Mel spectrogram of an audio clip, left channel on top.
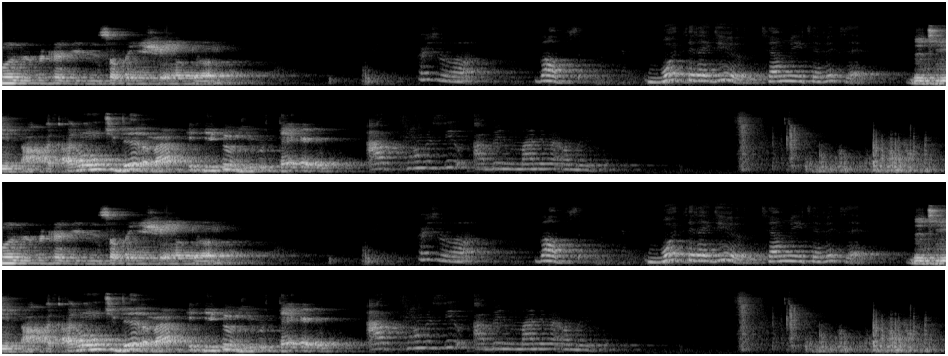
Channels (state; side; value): identical; both; correlation 1.00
